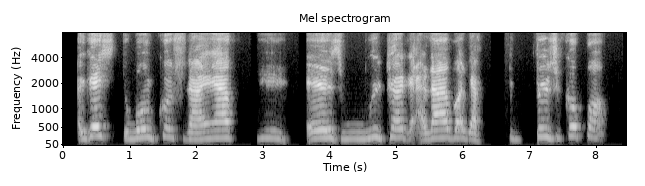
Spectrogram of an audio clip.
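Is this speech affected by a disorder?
Yes: cerebral palsy; hearing impaired.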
